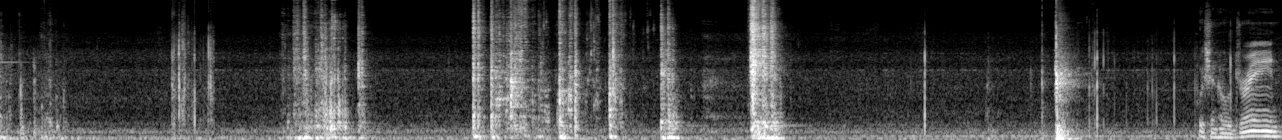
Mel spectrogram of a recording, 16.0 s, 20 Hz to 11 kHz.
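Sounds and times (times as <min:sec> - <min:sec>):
dishwasher clunks and scrapes: 0:00.0 - 0:00.9, 0:03.5 - 0:04.7, 0:05.9 - 0:08.7, 0:09.4 - 0:10.0
low steady hum: 0:00.0 - 0:16.0.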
